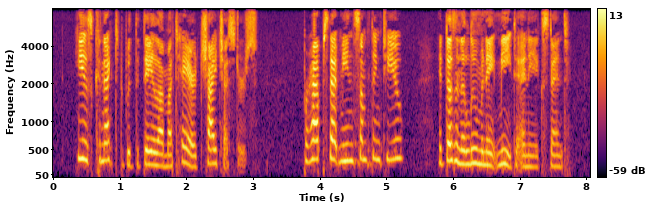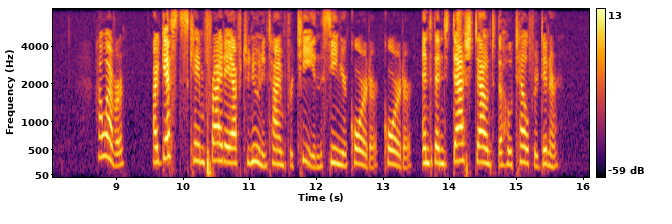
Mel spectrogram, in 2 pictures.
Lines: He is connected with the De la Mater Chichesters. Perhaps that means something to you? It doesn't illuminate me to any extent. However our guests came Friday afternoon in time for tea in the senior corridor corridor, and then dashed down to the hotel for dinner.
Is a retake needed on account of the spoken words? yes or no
no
